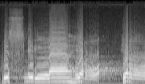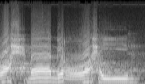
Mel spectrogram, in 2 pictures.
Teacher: jadi ro yang membuat tebal itu bukan monyongnya tapi pangkal lidahnya belakang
